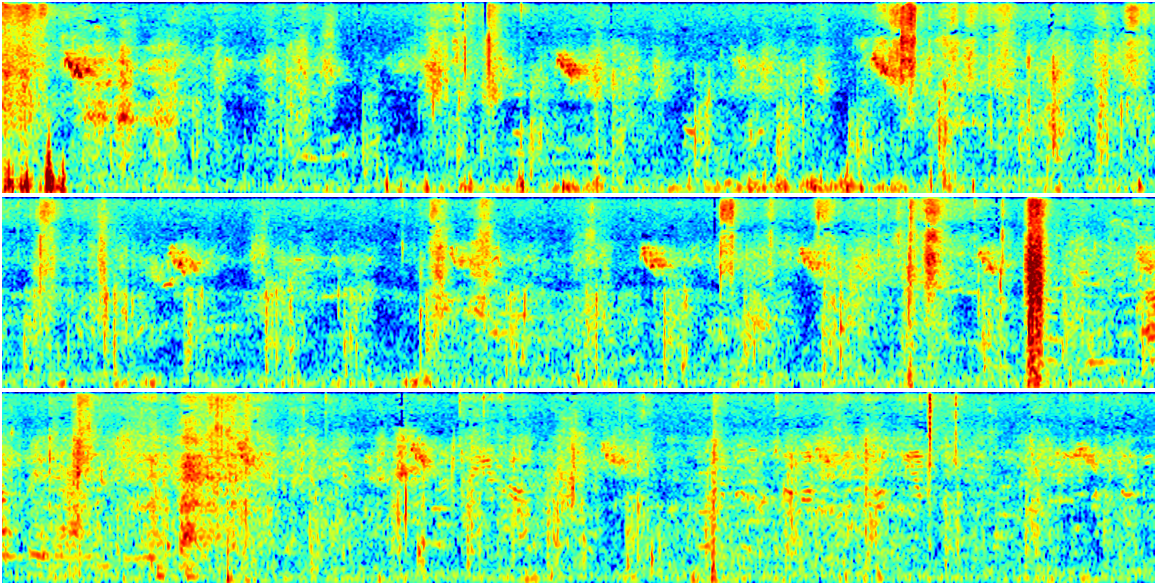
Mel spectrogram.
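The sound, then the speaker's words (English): Footsteps of a person walking, a long run of steady, even steps with soft scuffs, continuing at a moderate level throughout. “I'm just walking there right now”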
